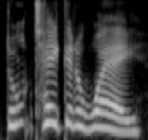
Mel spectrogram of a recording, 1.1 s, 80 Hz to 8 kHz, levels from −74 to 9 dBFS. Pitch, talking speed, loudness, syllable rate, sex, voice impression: 280 Hz, 215 wpm, -15 LUFS, 5.0 syllables/s, female, feminine, adult-like, tensed, slightly powerful, clear, fluent, intellectual, calm, elegant, lively, slightly sharp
